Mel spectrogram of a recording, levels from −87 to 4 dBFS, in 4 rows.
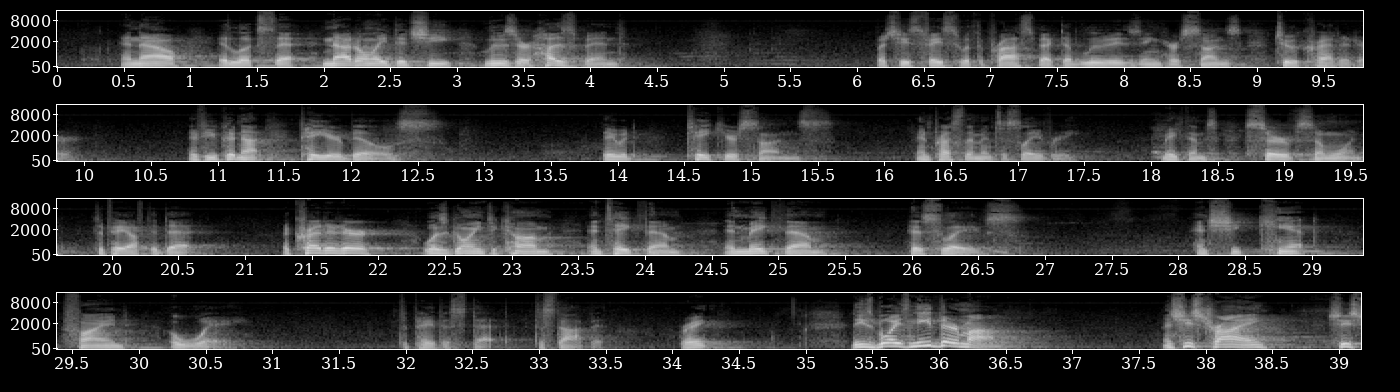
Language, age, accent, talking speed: English, 40-59, American, 135 wpm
